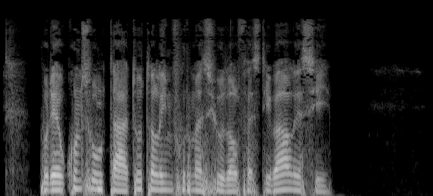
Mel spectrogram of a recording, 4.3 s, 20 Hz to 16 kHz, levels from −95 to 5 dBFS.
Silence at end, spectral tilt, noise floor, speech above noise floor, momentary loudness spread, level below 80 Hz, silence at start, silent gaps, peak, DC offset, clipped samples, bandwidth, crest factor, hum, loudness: 1.05 s; -7 dB/octave; -78 dBFS; 55 dB; 8 LU; -44 dBFS; 0.1 s; none; -6 dBFS; under 0.1%; under 0.1%; 11.5 kHz; 20 dB; none; -24 LUFS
